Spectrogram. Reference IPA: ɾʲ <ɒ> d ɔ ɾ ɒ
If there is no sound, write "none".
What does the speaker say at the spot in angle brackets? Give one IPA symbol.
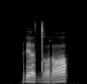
ʌ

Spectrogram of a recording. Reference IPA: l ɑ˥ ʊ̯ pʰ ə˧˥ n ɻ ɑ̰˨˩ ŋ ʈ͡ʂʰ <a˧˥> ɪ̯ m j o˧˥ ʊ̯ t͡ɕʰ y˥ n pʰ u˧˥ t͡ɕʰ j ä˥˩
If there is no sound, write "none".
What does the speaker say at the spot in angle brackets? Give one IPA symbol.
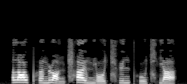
a˥˩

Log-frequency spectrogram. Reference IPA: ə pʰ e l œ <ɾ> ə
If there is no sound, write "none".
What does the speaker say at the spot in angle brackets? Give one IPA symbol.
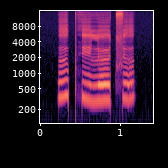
t͡s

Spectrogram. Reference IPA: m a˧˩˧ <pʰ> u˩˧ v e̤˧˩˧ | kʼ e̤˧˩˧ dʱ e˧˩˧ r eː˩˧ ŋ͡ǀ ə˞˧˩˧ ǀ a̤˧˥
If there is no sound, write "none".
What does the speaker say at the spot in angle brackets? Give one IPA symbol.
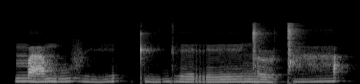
m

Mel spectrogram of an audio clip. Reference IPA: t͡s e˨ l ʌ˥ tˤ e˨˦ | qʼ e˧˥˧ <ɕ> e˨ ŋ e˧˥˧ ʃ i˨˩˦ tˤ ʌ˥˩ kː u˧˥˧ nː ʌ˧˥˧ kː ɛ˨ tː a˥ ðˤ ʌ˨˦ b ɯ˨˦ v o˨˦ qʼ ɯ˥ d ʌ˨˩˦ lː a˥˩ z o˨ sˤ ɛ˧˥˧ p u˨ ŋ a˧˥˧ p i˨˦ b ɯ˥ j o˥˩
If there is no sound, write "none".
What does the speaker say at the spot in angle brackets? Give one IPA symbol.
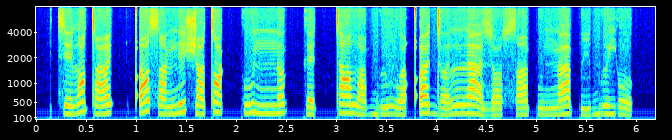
sˤ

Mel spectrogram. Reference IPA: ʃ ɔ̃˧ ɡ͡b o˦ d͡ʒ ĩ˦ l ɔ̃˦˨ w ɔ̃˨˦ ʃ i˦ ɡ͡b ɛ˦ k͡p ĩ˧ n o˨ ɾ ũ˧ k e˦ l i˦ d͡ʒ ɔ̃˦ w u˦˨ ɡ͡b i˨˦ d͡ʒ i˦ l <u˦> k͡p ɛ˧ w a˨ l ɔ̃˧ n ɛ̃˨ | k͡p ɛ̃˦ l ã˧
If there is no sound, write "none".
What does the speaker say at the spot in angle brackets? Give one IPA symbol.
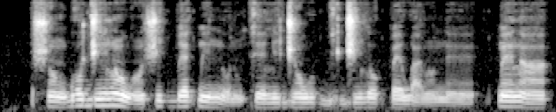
o˦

